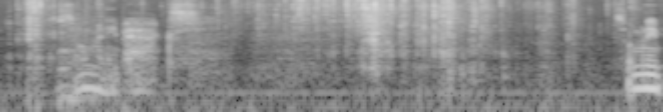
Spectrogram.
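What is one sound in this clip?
A foil wrapper crinkles as it is handled.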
